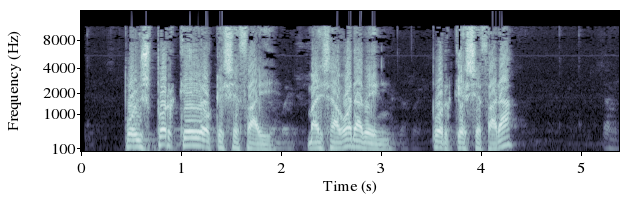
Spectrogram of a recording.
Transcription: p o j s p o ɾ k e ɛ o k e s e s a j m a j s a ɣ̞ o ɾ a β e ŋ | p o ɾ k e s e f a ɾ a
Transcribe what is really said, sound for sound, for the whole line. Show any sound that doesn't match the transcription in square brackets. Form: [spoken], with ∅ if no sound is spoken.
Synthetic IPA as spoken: p o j s p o ɾ k e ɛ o k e s e [f] a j m a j s a ɣ̞ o ɾ a β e ŋ | p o ɾ k e s e f a ɾ a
